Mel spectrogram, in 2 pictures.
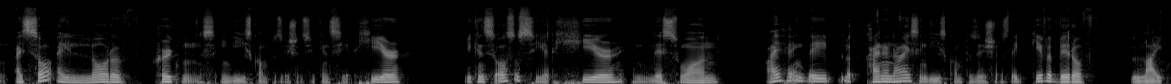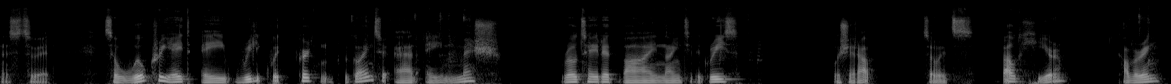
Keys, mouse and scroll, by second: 0.0 KP_1, 17.3 middle click.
